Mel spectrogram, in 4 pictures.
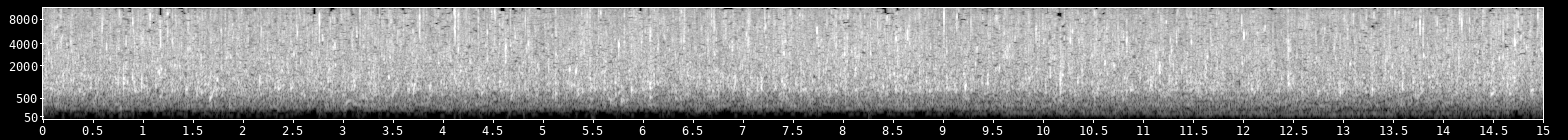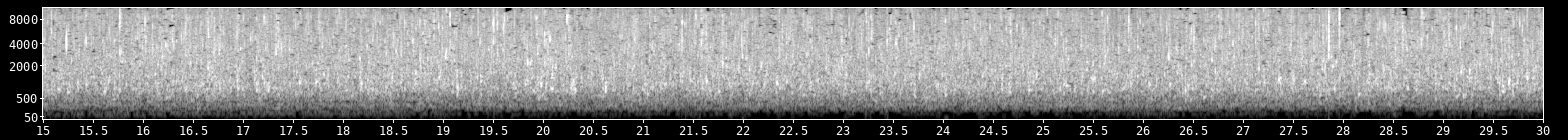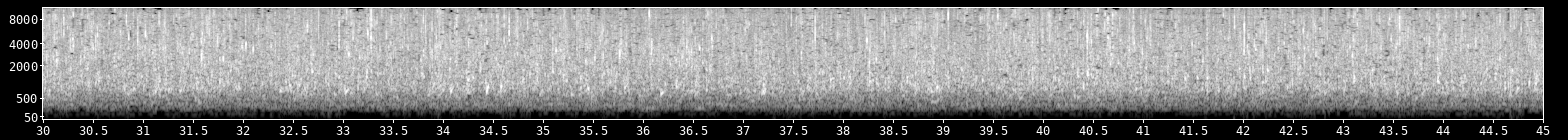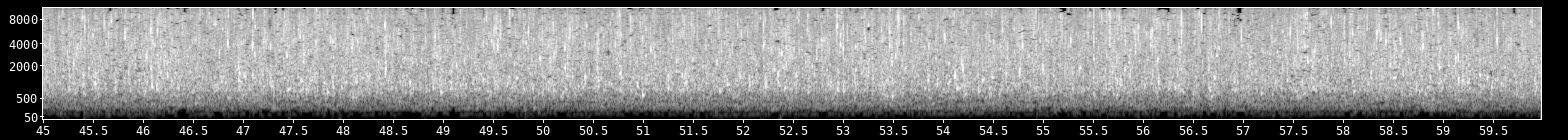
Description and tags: different perspectives of a small stream near Aracena, Spain. Microphones set in the middle of the current with a little tripod. M/S stereo
field-recording, water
